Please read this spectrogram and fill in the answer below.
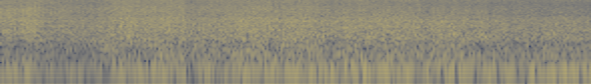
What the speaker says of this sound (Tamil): இப்போ அந்த புளி கரைச்சி வச்சுருக்கேன், அதை விட்டுக்கிறேன்.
